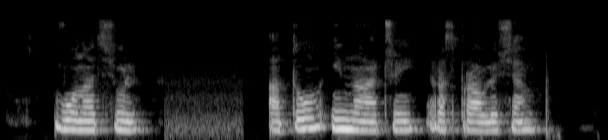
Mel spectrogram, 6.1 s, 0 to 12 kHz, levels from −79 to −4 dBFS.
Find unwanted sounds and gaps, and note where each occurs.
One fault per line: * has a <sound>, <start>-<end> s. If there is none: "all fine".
all fine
